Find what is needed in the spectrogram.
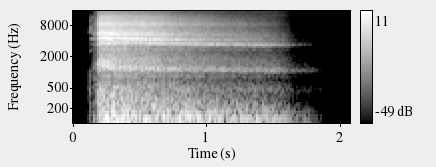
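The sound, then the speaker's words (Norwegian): A single slow, audible, breathy exhale, a meditation breath out, lasting over a second and a half before fading out. No talking over it. “Pust ut.”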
